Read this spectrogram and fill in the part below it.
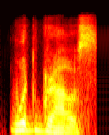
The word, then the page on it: woodgrouse: Indian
